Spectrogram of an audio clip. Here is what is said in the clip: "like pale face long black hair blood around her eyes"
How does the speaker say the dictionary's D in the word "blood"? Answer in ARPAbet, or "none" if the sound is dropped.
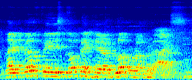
none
